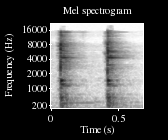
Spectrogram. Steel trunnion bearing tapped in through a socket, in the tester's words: When you hear that dead, it's dead.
